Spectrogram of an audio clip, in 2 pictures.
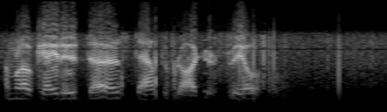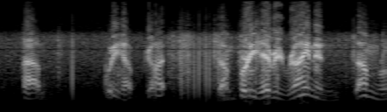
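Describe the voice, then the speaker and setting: A man calling in a storm report over ham radio. He talks in a halting, chatty way with many fillers, and his signal keeps breaking up. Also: medium pitch, steady tone, vocal fry, pushed and bright. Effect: breaking-up glitchy radio signal. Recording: crackly distant radio signal with hiss.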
